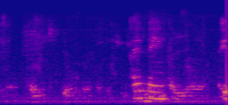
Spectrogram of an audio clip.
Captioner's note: mumbling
